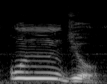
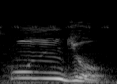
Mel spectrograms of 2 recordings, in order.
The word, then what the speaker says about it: কুঞ্জ: কি বলছি আমরা বলছি কুঞ্জ আমরা বলছি কি কুঞ্জ কুঞ্জ একটি ন আসছে আমাদের উচ্চারণে এবং বর্গীয় জয় একটি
